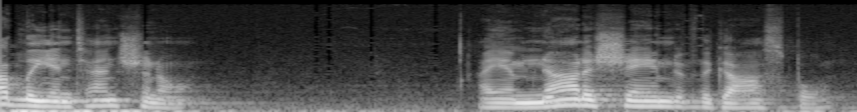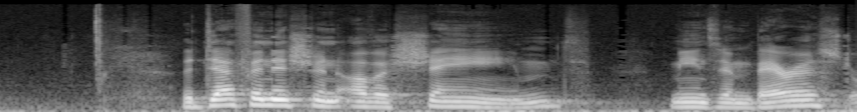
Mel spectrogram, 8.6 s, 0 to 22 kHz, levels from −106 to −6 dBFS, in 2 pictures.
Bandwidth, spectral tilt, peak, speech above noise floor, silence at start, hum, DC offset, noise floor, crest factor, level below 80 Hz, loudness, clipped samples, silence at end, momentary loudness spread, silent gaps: 16 kHz; -7 dB/octave; -6 dBFS; 27 dB; 0 s; none; under 0.1%; -50 dBFS; 18 dB; -46 dBFS; -24 LUFS; under 0.1%; 0 s; 19 LU; none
